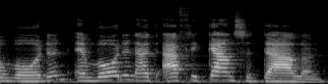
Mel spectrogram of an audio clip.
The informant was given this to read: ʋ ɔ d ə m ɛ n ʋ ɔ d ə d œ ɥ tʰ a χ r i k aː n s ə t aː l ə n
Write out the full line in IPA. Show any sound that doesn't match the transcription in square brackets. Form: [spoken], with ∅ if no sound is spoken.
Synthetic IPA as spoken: ʋ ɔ d ə [n] ɛ n ʋ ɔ d ə [n] œ ɥ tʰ a [f] r i k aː n s ə t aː l ə n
